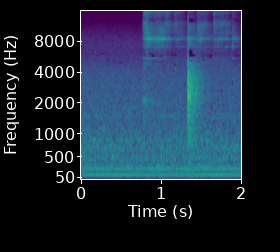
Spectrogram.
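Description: Handling noise as objects are picked up and moved: a short rustle, then one sharp click about a second and a half in. A steady low hum runs underneath.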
